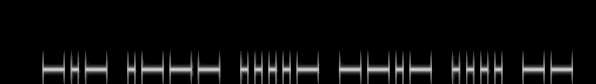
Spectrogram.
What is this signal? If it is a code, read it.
Morse code, heard as a keyed tone, about 17 wpm, 700 Hz. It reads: KJ4QHM
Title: USA Call Signs Repeated 2x 17wpm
